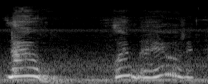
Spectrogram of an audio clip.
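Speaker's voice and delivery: very high-pitched retold protest; mock disbelief. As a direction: squeak out a mock-baffled retort. Acts out baffled retort.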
